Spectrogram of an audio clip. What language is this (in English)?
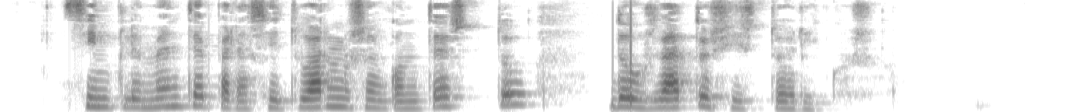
Galician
